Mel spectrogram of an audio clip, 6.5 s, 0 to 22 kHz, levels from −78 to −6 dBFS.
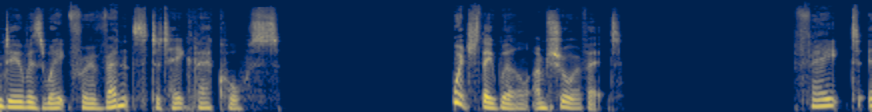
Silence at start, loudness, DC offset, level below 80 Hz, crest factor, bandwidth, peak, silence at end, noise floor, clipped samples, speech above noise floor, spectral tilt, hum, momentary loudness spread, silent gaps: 0 s; -23 LUFS; under 0.1%; -70 dBFS; 20 dB; 18.5 kHz; -4 dBFS; 0.05 s; under -90 dBFS; under 0.1%; over 68 dB; -4.5 dB/octave; none; 12 LU; 2.22-3.39 s, 4.82-5.94 s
